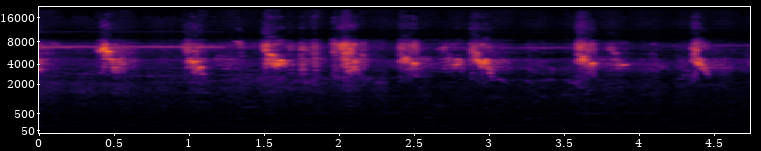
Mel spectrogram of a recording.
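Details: House sparrow chirping briskly, about nine sharp high notes in under five seconds, some paired closely together, over a quiet background.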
